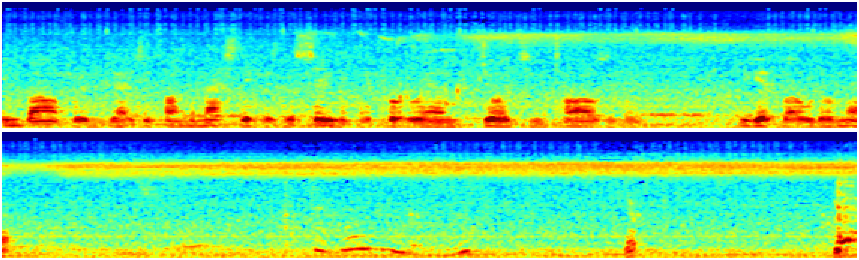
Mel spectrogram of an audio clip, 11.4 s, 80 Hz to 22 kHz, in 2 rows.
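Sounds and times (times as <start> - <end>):
faint low murmurs: 0.0 - 6.0, 7.6 - 9.0
chorus of crickets chirping: 0.0 - 11.3
speech: 0.2 - 6.0, 7.8 - 9.0.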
